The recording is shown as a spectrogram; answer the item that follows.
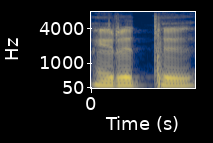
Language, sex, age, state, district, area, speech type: Tamil, male, 30-45, Tamil Nadu, Viluppuram, rural, read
